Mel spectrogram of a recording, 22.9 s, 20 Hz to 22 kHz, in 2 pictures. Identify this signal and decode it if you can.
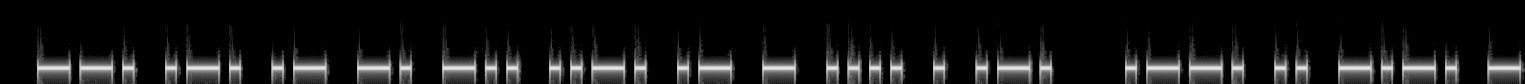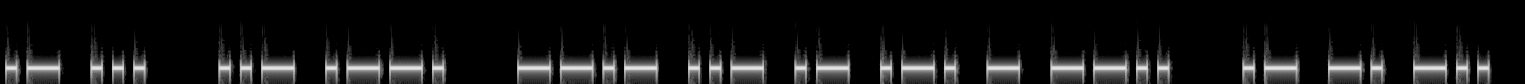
Morse code, heard as a keyed tone, about 15 wpm, 700 Hz. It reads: GRANDFATHER PICKS UP QUARTZ AND
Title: Pangram Challenge v2 - 15wpm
